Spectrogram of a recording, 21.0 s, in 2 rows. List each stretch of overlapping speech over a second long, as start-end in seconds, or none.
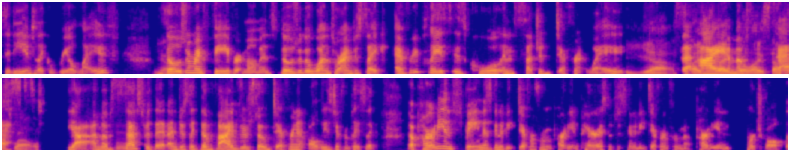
9.1-11.0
